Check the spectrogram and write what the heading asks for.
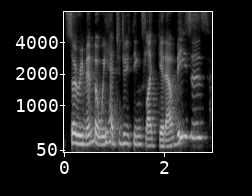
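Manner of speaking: ordinary talk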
